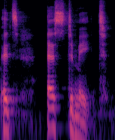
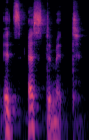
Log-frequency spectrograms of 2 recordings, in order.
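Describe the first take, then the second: First: The last syllable is full, like 'mate'. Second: The last syllable is reduced, like 'mit'. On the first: It is used as a verb. "when it's a verb, it's estimate" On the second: It is used as a noun. "when it's a noun, it's estimate"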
